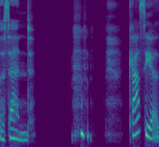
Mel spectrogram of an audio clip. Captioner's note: chuckles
